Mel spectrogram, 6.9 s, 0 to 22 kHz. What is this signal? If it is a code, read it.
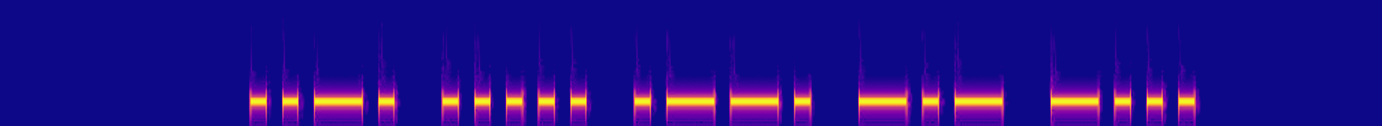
Morse code, heard as a keyed tone, about 15 wpm, 700 Hz. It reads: F5PKB
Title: DXCC-100 Call Signs - 5 Characters - Repeated 3x - 15wpm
